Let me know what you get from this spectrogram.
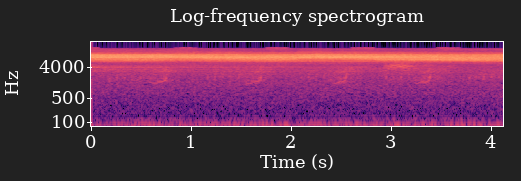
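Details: Continuous shrill cicada drone in the Ssanggyesa temple pine forest, Jirisan National Park, holding steady throughout, with a few soft, lower swooping notes repeating about once a second in the background.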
